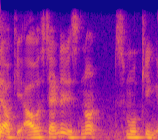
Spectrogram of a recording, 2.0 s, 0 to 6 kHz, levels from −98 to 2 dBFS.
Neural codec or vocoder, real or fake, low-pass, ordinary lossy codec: none; real; 5.4 kHz; none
